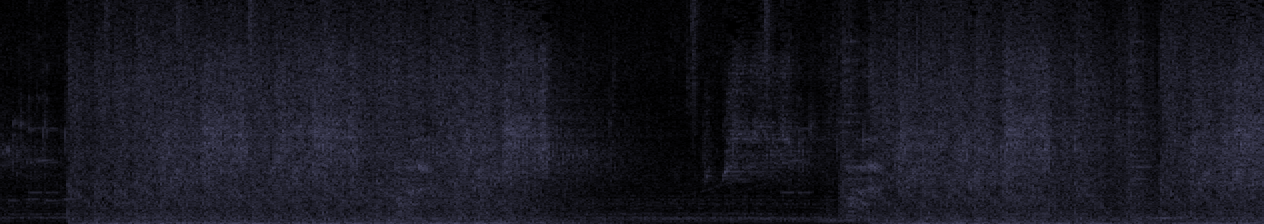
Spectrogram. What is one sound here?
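Laser gunfire and explosions blast loudly in a video game.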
